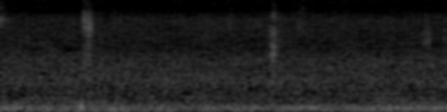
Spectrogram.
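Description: A motor vehicle engine running steadily, a faint low hum, with a couple of light clicks.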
